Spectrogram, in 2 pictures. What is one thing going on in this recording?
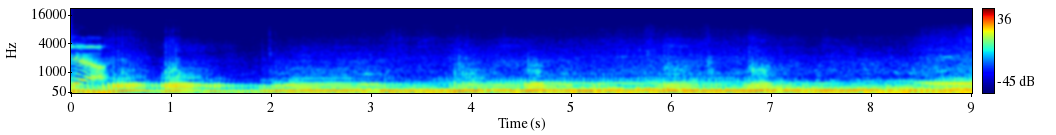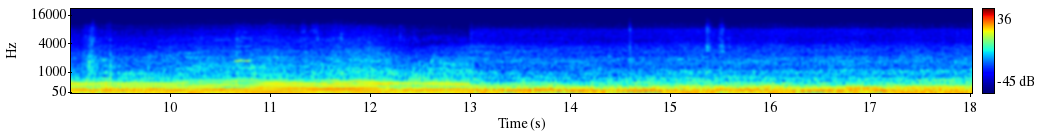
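Tyres crunch and grind over rocks.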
